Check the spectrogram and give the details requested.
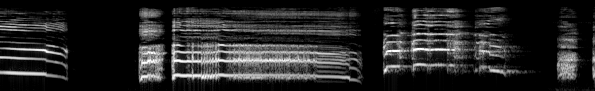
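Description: Rooster crowing: a loud, harmonic cock-a-doodle-doo with a long sustained middle note that falls away at the end, then a shorter broken crow.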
